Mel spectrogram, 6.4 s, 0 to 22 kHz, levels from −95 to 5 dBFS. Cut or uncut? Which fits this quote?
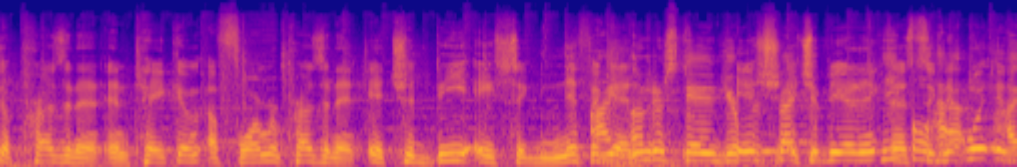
uncut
